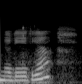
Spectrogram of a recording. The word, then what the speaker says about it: Cnidaria: सी यहां पे साइलेंट होता है। ठीक है? इसको पढ़ते हैं हम निडरिया ड्यू टू the presence of a special cells cnidoblast.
